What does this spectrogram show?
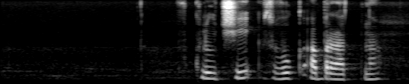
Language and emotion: Russian, neutral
